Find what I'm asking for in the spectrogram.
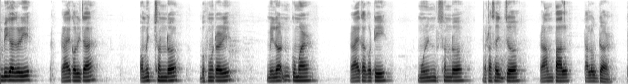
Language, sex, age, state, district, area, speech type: Assamese, male, 18-30, Assam, Tinsukia, urban, spontaneous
